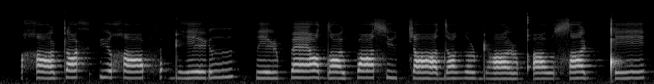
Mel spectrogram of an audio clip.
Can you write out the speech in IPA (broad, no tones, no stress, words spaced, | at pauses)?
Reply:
χɑʈɑxʔyχɑf | ɖʱeɽɯ | peɭ pæ dˤupɑsy cɑdɯðˤu ɖʱɑɭqʼɑw sˤæʈǃe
